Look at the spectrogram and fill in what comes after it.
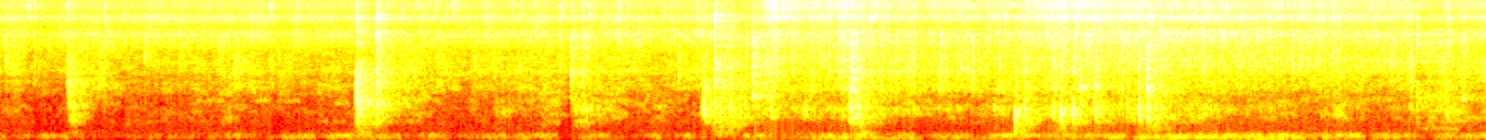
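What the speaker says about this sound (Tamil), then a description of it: "நம்ம இடையில இடையில கீரையை ஒரு பரட்டி பரட்டி விட்டுக்கிடணும்" Lachchakottai greens fry in a pan while being tossed and stirred now and then, a continuous close sizzle broken by scraping stir strokes, rising toward the end, with no one talking.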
